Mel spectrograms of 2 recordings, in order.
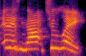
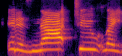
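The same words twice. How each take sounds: First: Said in the usual way. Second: "not" leaned on hard, the whole line slowed; slow emphatic repeat. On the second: Shown as a demonstration. Coach urging the team, slow with stress on "not". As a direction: drag it out and land hard on "not". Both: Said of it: "repeats the phrase for emphasis".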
